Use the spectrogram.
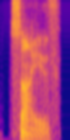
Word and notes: scythe: British English

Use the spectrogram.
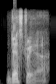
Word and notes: destrier: British English

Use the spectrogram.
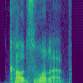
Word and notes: codswallop: British English

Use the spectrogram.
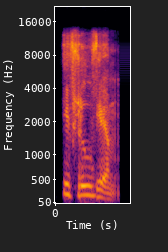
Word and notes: effluvium: Indian

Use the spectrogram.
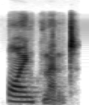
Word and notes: ointment: Indian

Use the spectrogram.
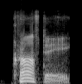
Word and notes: crafty: British English

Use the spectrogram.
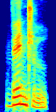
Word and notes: ventral: Indian

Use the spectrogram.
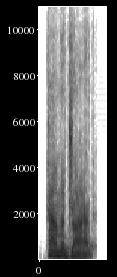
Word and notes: hamadryad: Indian

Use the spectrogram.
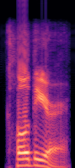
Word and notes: clothier: American English

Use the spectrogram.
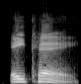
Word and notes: AK: American English

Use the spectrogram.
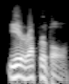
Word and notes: Irreparable: American English

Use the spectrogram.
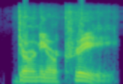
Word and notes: dernier cri: American English

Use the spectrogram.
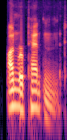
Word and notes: Unrepentant: American English

